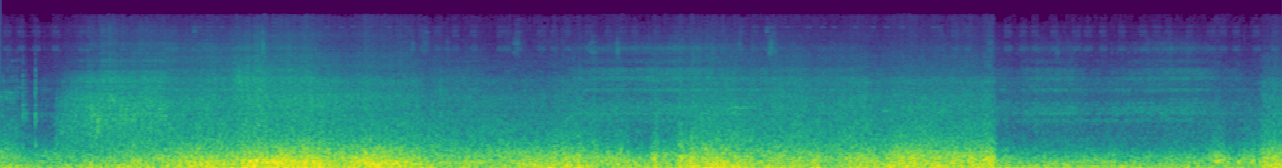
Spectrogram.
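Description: Strong wind buffets a microphone loudly and steadily.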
